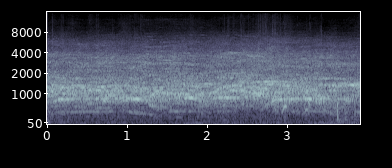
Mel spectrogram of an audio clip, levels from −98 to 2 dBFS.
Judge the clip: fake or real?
real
